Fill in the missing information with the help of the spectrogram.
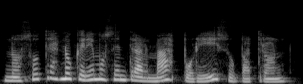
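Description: A woman's voice: on the low side, very animated, normal speed, husky. A woman voicing an old rural housemaid who speaks in a plaintive, complaining way. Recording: dull lo-fi recording.

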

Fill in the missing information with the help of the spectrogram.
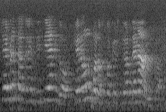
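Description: A stern townsperson from a stage drama, played by a woman, lectures in a high voice. The sound is distant and echoey, with clear noise. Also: expressive, moderate pace. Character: stern law-and-order townsperson scolding the poor. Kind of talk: theatrical stage drama acting. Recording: echoey, distant, noisy pickup.

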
